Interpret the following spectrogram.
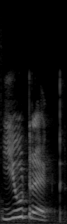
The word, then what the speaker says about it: Utrecht: Utrecht. Okay. That's it. That's the one. That's the official pronunciation.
